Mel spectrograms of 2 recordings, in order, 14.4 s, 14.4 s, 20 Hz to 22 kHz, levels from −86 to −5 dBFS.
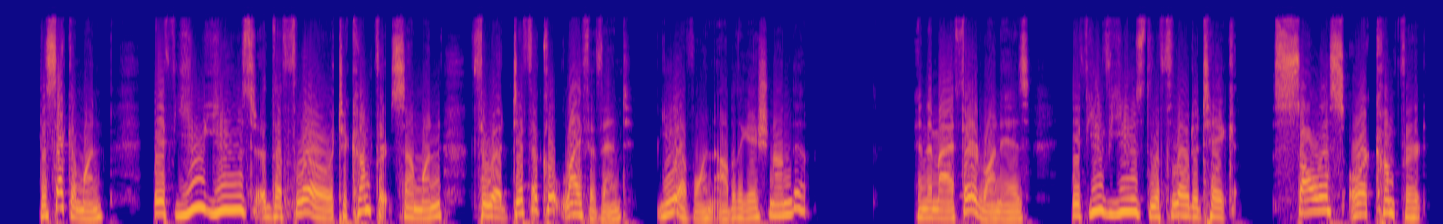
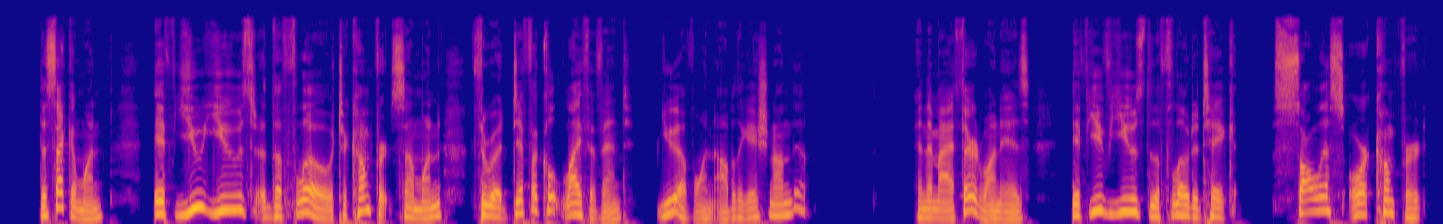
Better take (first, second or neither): second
